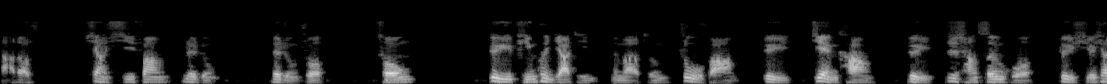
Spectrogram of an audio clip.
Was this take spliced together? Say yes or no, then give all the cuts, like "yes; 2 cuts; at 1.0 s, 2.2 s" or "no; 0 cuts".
yes; 2 cuts; at 7.5 s, 9.4 s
